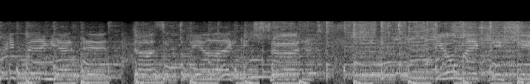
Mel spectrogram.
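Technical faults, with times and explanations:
0.08–0.10 s, 1.22–1.34 s and 3.34–3.44 s: sound dropped by the voice detector. The sound gives way to soft steady noise for 20, 120 and 100 ms, likely comfort noise after gating, not the glitchy repeats of packet-loss concealment.
2.73–5.30 s: pre-emphasis left on. A 75 µs treble boost, about 14 dB at 10 kHz relative to 1 kHz, is never undone, so the sound turns thin and hissy up to the 8 kHz ceiling of the G.722 call path. It starts abruptly, unlike a fixed equaliser setting.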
